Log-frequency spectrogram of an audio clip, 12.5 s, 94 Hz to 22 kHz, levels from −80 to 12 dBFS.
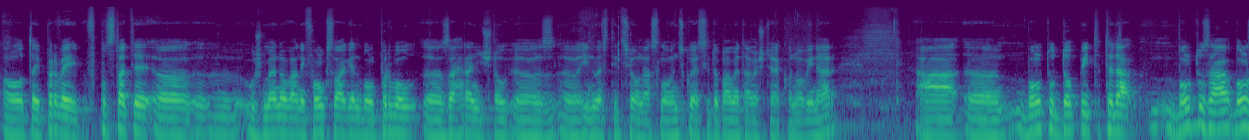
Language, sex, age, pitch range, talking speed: Slovak, male, 40-59, 100-115 Hz, 165 wpm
